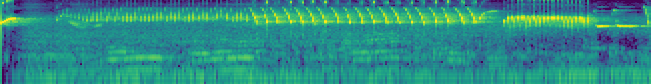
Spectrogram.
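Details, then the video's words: Singing canary, recorded as master and lure song for other canaries. A brief high whistle, a soft rising trill, then a long loud rapid roll and a steady buzzing high phrase, over faint low background hum. "Kenari Gacor Ngerol Nembak Mantap Buat Masteran dan Pancingan"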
